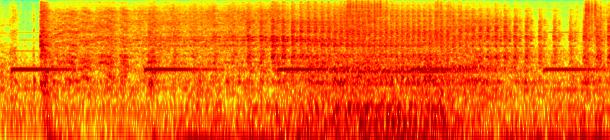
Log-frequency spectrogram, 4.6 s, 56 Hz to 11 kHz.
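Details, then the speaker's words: Hyundai Genesis with 243,000 miles at an insurance salvage auction, listed as non-running: cranks and catches, then runs with an uneven, lumpy beat and an odd extra noise underneath, check engine light flashing; cause unclear. "it runs what is that noise check engine light flashing check engine light TPMS airbag light 243,000 Mi on the odometer H well I sure don't like the way that sounds"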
